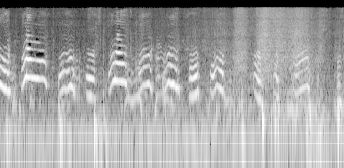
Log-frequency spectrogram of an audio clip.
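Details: Five-day-old Labrador Retriever puppy of a field line, during morning nursing at ten o'clock: clear, arched squealing whines in quick succession, a few soft snuffling noises in between.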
